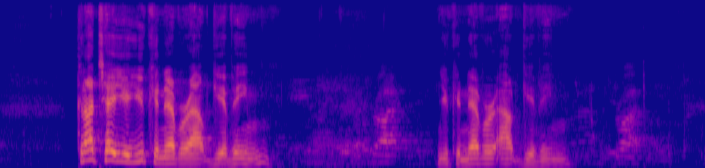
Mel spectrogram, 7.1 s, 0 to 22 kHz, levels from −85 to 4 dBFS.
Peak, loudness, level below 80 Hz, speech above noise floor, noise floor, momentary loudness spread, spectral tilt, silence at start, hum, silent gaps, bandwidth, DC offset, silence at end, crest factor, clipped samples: -14 dBFS; -34 LUFS; -88 dBFS; 36 dB; -70 dBFS; 24 LU; -4 dB/octave; 0.8 s; none; none; 19.5 kHz; under 0.1%; 0.65 s; 24 dB; under 0.1%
